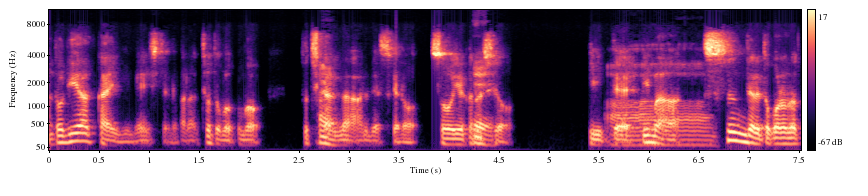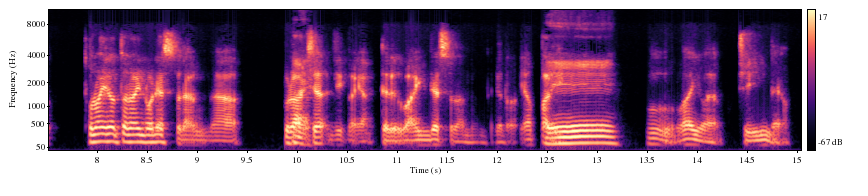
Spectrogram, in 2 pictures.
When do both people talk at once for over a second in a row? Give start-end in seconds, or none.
5.5-6.8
